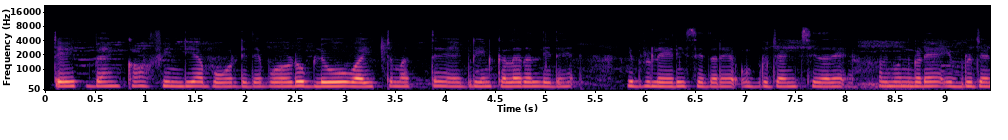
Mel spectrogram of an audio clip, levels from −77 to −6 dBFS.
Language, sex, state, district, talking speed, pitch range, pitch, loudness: Kannada, female, Karnataka, Belgaum, 150 wpm, 190-200 Hz, 195 Hz, -32 LUFS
